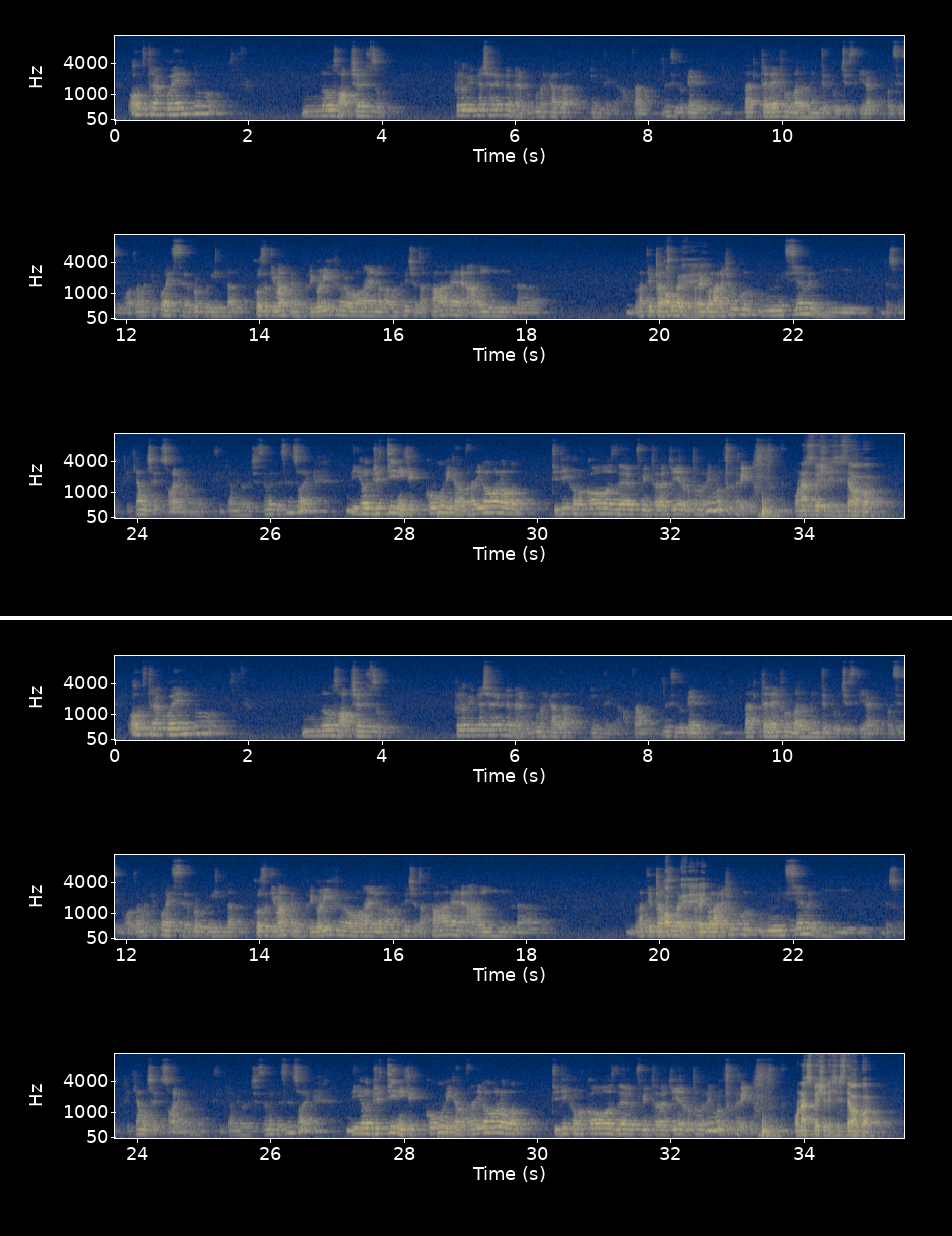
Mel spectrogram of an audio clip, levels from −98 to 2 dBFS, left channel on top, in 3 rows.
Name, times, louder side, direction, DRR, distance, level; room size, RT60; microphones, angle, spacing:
voice 1, 0.2-1.5 2.8-4.0 5.1-6.8 7.1-8.8 9.1-13.7 13.9-18.2 19.5-23.7 24.0-25.0 25.4-29.8 30.2-33.5, equal, 5° left, 1 dB, 0.5 m, -36 dB
voice 2, 20.1-20.7 33.9-35.0, right 4 dB, 80° right, 7 dB, 0.5 m, -31 dB
7.1 x 2.6 x 2.5 m, 0.82 s
head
